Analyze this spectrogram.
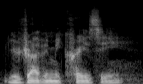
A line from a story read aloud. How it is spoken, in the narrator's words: Albert says very softly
